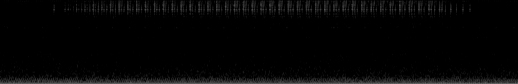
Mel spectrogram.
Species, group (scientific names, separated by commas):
Conocephalus fuscus, Orthoptera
